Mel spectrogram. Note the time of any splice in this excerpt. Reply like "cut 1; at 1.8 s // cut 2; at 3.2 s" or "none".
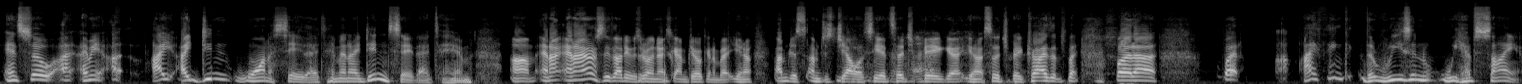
none

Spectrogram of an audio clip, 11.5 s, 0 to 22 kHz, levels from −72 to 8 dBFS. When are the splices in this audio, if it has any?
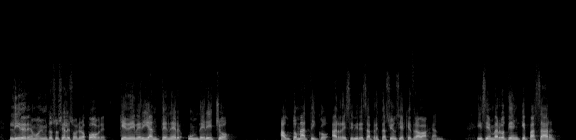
cut 1; at 2.3 s

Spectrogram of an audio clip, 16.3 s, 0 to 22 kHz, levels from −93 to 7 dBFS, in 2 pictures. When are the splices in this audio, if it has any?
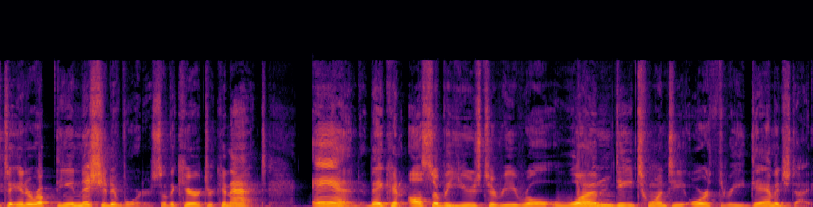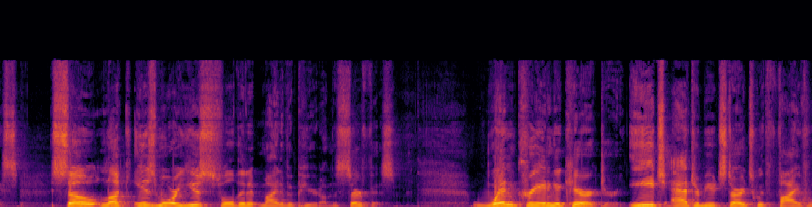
none

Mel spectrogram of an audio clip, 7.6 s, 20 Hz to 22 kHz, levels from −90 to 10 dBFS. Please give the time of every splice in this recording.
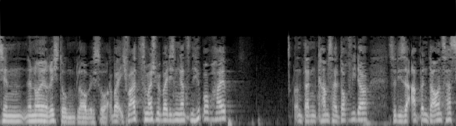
cut 1; at 1.8 s // cut 2; at 4.9 s

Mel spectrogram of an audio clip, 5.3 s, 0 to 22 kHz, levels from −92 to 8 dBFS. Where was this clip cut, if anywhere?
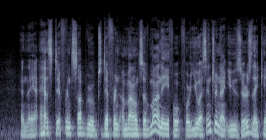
cut 1; at 3.4 s

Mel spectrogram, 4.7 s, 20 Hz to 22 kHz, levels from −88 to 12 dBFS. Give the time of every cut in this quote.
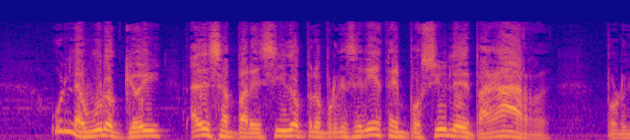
cut 1; at 1.3 s

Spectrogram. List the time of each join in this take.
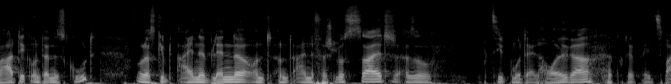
none

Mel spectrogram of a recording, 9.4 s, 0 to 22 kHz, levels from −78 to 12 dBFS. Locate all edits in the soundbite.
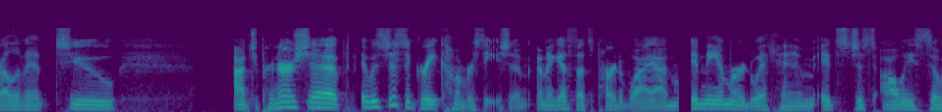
cut 1; at 6.8 s

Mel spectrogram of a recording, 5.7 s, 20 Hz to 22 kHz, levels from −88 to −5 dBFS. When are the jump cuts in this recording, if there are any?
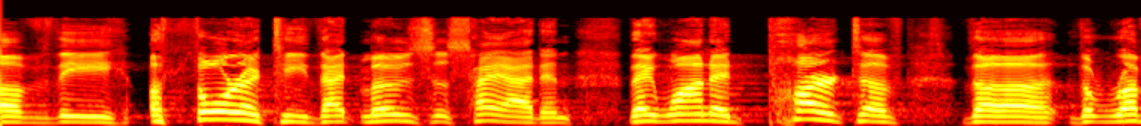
none

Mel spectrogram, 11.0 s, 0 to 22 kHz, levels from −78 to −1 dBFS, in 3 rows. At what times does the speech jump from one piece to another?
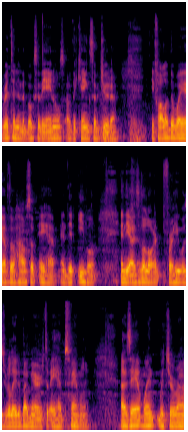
cut 1; at 2.9 s // cut 2; at 6.9 s

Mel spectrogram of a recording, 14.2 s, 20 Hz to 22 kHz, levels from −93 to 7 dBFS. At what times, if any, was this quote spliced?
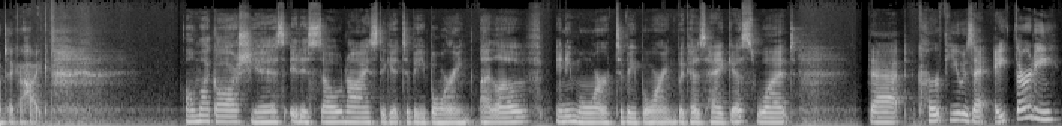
cut 1; at 2.4 s

